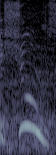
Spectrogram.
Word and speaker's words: Akershus: Ó, oh, não sei pronunciar o nome, acho que é Arqueshus, como é que é, Mari? Arqueshus. Arqueshus. Tem o no final. Segundo a funcionária, que é norueguesa, então acho que ela tá certa, né?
